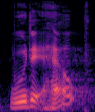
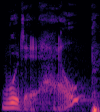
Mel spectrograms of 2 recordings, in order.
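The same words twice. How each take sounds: First: Said in the usual way. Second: Put-on calm accented reply, barely moved; a touch of a Russian accent, unfazed; mild Russian accent. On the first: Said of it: "I'm not gonna do the accent". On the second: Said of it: "Same reply".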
